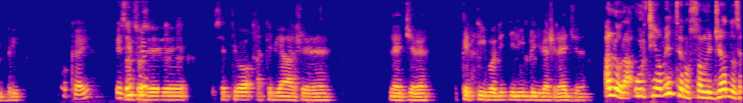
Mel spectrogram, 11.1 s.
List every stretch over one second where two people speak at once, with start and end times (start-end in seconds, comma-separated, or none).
none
